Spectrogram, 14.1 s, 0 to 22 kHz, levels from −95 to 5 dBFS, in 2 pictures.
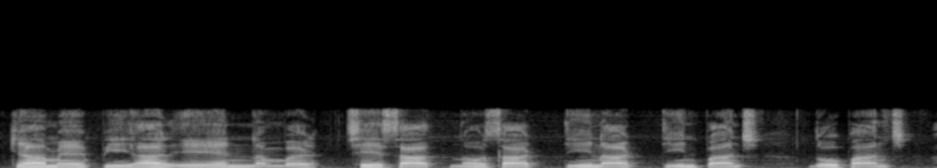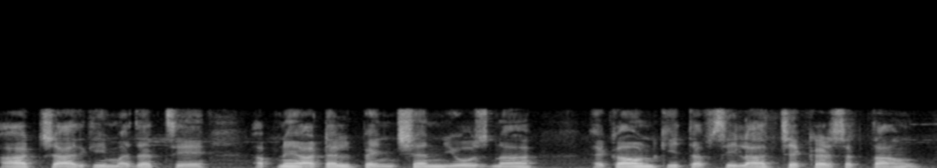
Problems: constant background noise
